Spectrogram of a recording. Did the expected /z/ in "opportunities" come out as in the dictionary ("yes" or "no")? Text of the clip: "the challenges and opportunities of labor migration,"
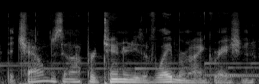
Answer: yes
